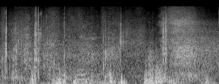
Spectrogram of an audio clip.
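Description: Ice hockey skate blades cutting and scraping on rink ice, with sharp clacks of stick on puck as a shot is taken and followed to the net; a longer scrape of the skates comes about a second and a half in.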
